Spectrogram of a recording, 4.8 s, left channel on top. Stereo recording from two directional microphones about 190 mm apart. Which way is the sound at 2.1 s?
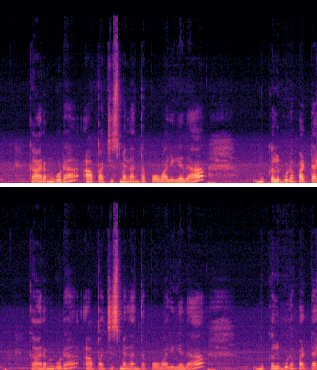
15° left (ahead or behind).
